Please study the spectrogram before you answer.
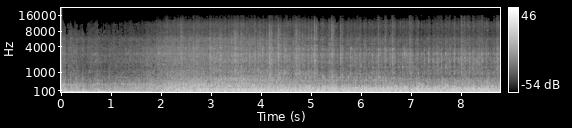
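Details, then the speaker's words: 1936 Ford 3-window coupe hot rod, Ford powered, a little cold just pulled into garage, oil pressure 40–50; deep steady even rumble with no knocks or misses, slightly uneven while cold — normal cold idle. "a little cold we just pulled it down the garage"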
